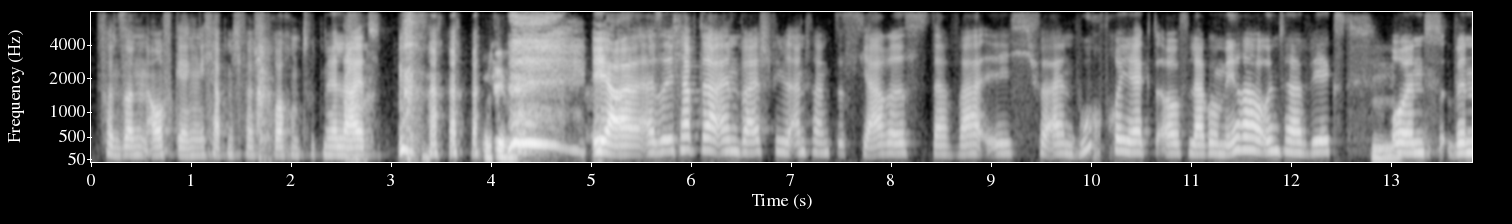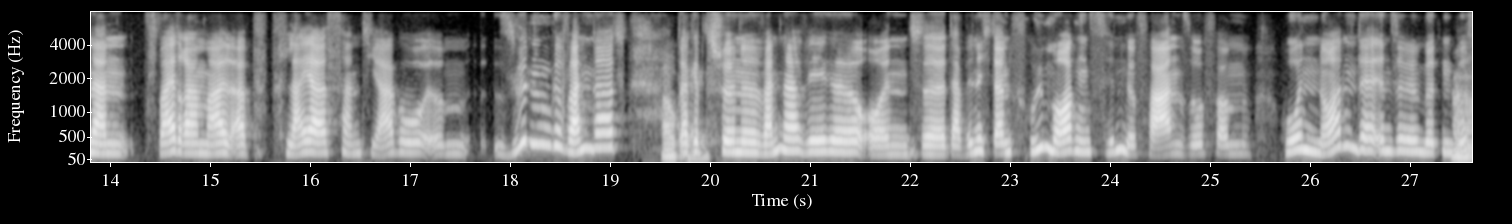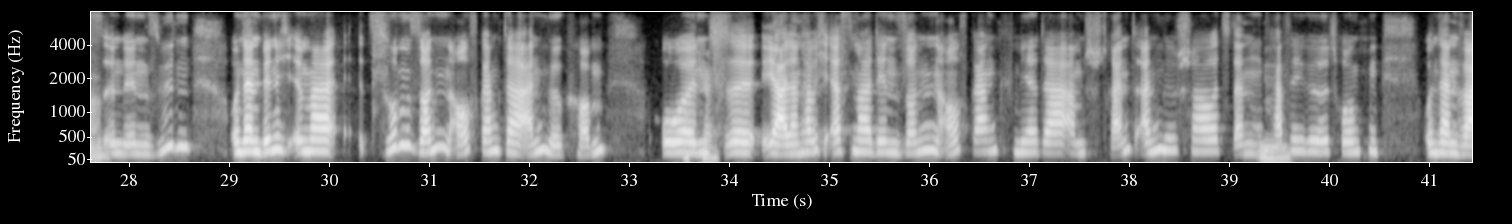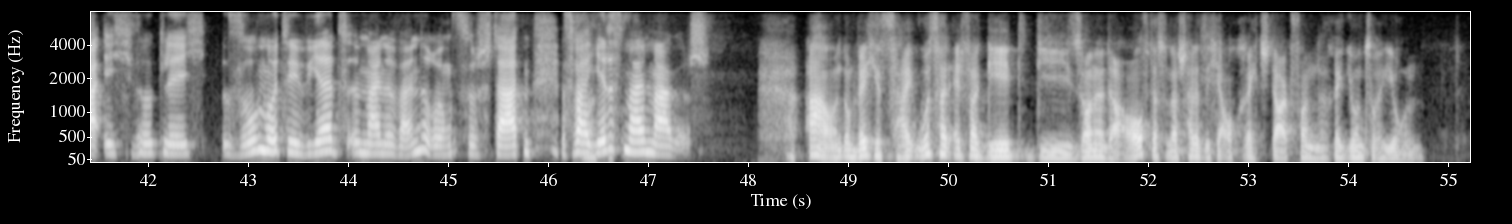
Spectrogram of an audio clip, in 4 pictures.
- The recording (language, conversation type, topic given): German, podcast, Was macht Sonnenaufgänge für dich so besonders?
- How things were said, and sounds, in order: static; other background noise; chuckle; unintelligible speech; chuckle; unintelligible speech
